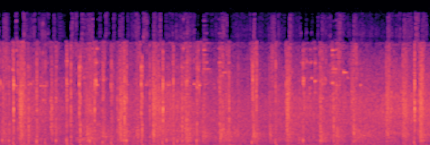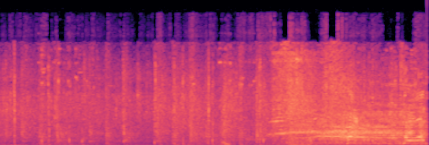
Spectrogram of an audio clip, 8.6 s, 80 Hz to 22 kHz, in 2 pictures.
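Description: Roach, the horse from The Witcher 3 video game, gallops with a steady run of loud hoof clip-clops, then gives a sharp neigh near the end.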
